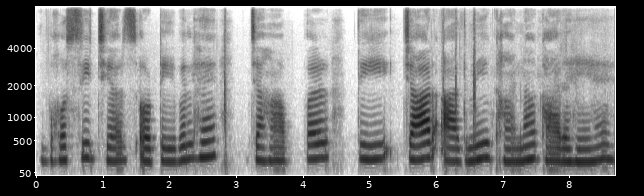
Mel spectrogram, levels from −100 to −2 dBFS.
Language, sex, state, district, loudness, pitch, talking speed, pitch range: Hindi, female, Madhya Pradesh, Bhopal, -20 LUFS, 200 Hz, 105 wpm, 185-220 Hz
